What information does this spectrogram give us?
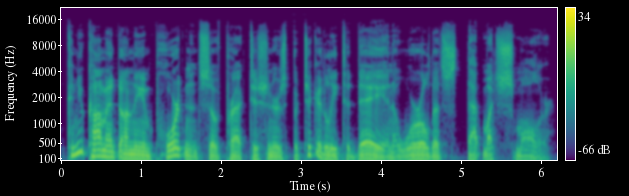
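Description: Very deep-voiced male interviewer. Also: lively intonation, moderate pace, darkish tone, no room sound, clean studio sound. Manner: conversational, leading questions. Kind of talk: interview questions.

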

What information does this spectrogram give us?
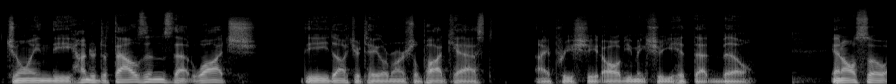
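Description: A man's voice: extremely low pitch, a little mellow, no room sound, clean studio sound. A man hosting a religious commentary podcast, speaking to camera in an emphatic, didactic way with rhetorical questions. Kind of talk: opinionated religious commentary to camera, reading aloud at times. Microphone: close mic at a webcam setup.

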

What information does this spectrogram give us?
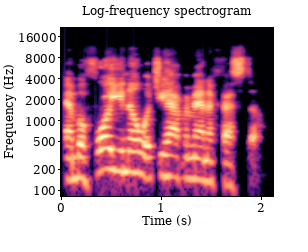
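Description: A man's voice: fairly high pitch, fast talker, fairly bright tone. Earnest man, emphatic repeats. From United States. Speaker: guest, educator on hate and extremism. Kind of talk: interview answers.

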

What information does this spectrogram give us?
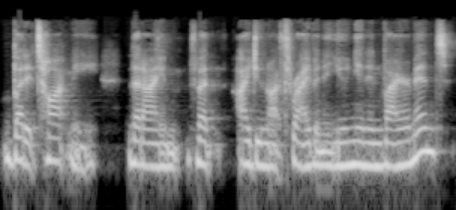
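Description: A woman's voice: low voice, moderate pace, creaky, husky. A Canadian woman co-hosting a podcast, reflective and searching for words with many fillers. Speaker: podcast co-host. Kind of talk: casual podcast conversation.

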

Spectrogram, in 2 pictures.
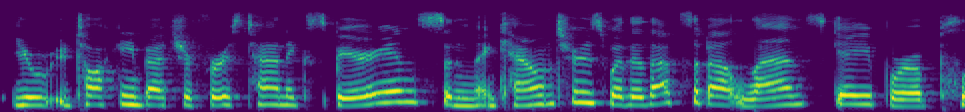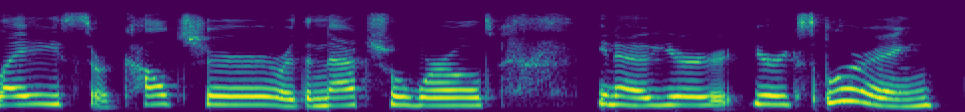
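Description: A woman's voice: a little high, normal speed, darkish tone. A middle-aged woman writer with a mixed British and Canadian accent, talking thoughtfully in an interview, often restarting her sentences. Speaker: writer guest. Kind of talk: interview conversation. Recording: dull lo-fi audio.

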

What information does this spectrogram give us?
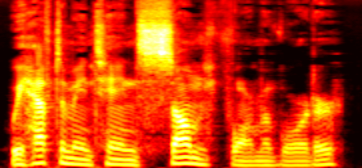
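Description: A man's voice: fairly low pitch, normal speed, natural voice. Man reading a courteous, formal heroine. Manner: courteous, procedural. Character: polite, formal adult heroine.

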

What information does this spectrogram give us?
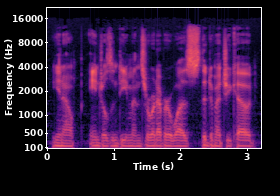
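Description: Deep, bright-edged man bantering casually. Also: monotone, fast talker. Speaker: podcast co-host. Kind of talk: casual comedic chat.

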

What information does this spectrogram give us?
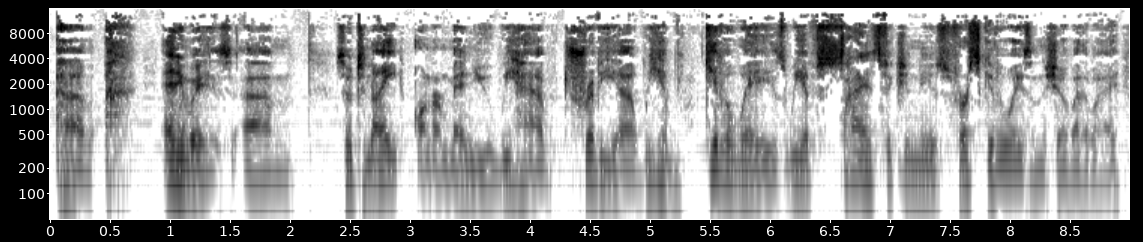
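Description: A man's voice: deep voice, lively intonation, normal speed, soft background music. A man hosting a podcast in casual chat, rambling along in a jokey way. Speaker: podcast host.

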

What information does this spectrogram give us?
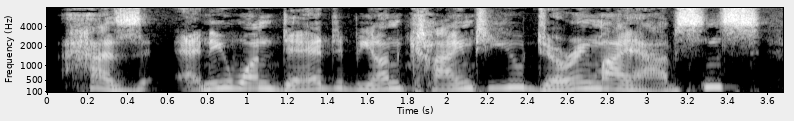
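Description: A steady samurai husband speaks with formal, considerate calm, as a male narrator voices him. His tone is fairly high for a man and stays even-tempered. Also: normal speed. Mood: earnest. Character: gentle, honorable samurai husband.

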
